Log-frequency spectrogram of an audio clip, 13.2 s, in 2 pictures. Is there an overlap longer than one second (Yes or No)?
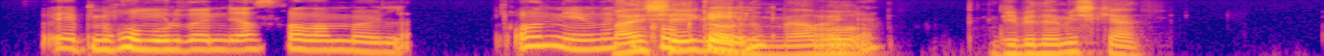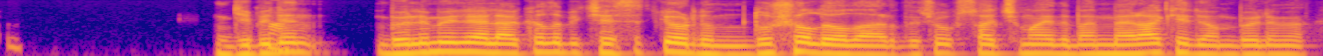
Yes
